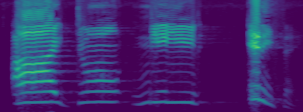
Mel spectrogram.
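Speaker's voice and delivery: loud, forced through clenched teeth. Retelling how a man refused help: retelling words through clenched teeth. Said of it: "with clenched teeth".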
